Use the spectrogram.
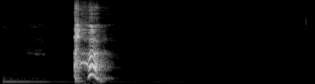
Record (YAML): cough_length: 3.2 s
cough_amplitude: 32767
cough_signal_mean_std_ratio: 0.22
survey_phase: beta (2021-08-13 to 2022-03-07)
age: 65+
gender: Female
wearing_mask: 'No'
symptom_none: true
smoker_status: Never smoked
respiratory_condition_asthma: false
respiratory_condition_other: false
recruitment_source: REACT
submission_delay: 3 days
covid_test_result: Negative
covid_test_method: RT-qPCR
